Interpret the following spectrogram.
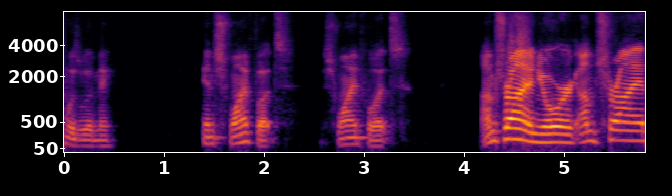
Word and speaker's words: Schweinfurt: Schweinfurt. I'm trying, York. I'm trying to say it right. Schweinfurt, not pig.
